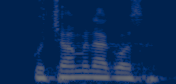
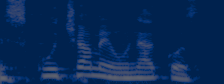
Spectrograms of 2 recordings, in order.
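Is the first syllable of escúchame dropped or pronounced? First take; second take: dropped; pronounced. First: The first syllable of escúchame is dropped entirely. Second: The first syllable of escúchame is pronounced fully. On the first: "Usted tiene que anular la primera sílaba" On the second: "usted no dice escúchame algo o escúchame una cosa"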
